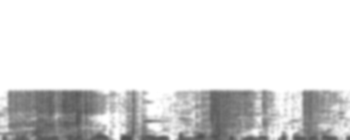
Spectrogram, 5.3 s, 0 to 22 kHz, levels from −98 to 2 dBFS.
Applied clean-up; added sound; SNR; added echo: classical method Wiener filter.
